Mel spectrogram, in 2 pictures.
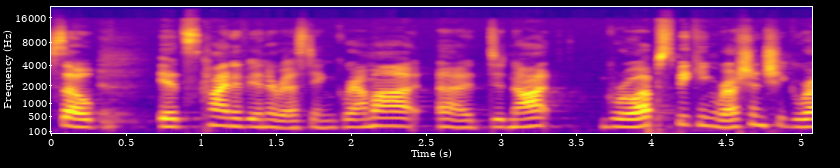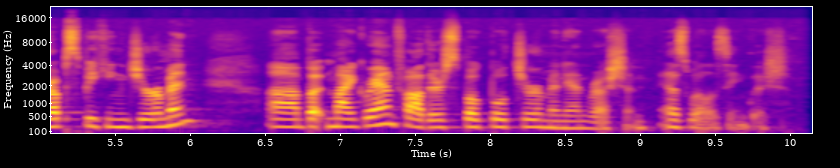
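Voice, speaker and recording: Middle-aged woman, plain mid voice, halting unscripted memorial remarks in a church. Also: medium pitch, steady tone. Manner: unscripted, halting, with many um's and self-corrections. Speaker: family member speaking at a memorial. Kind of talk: memorial remembrance talk.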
